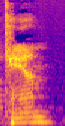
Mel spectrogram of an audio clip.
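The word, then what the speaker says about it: Cannes: I don't like Can, the festival, because half of the words in the word can you don't pronounce. – Half of the letters.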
